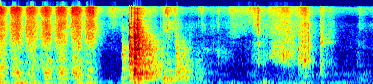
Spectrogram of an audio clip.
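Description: Paper card stock rubbed down by hand to stick it in place, a soft scratchy rubbing in quick back-and-forth strokes, close and quiet with no talking.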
